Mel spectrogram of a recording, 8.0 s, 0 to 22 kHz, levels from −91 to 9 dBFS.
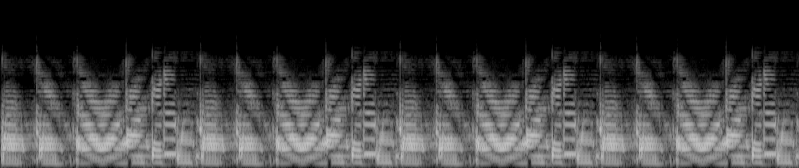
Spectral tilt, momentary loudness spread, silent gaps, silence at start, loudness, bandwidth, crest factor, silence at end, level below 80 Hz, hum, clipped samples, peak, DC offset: -8.5 dB/octave; 4 LU; none; 0 s; -20 LUFS; 6.2 kHz; 12 dB; 0 s; -64 dBFS; none; under 0.1%; -6 dBFS; under 0.1%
